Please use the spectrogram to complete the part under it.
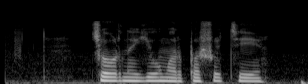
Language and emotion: Russian, neutral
